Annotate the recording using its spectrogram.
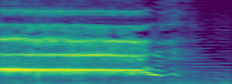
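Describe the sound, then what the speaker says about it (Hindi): A sudden, painful scream rings out from inside a hut during a storm. It is loud and sustained, then breaks off and trails into quiet, with a rumbling low background beneath it. "अचानक झोपड़ी के अंदर से एक दर्दनाक चीख सुनाई दी"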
